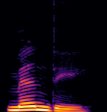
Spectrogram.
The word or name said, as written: Mende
